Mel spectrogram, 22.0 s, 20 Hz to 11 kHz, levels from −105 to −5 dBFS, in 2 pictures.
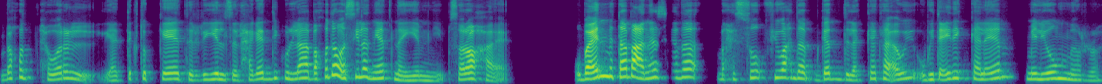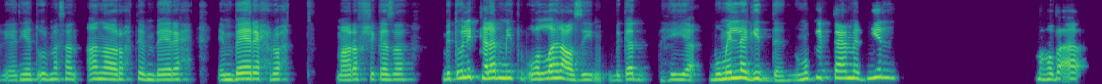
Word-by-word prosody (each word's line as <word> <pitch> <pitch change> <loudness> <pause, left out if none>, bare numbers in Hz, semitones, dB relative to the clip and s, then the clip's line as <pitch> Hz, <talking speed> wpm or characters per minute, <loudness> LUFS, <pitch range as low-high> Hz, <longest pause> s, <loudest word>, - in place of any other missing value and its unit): باخُد 260 +6 -7
حوار 215 +5 -3
ال 230 -7 -5
يعني 170 0 -9
التيكتوكات 230 +1 -3
الreels 200 +2 -2
الحاجات 205 +5 -3
دي 255 +4 -5
كلها 250 +1 0
باخُدها 315 +11 +1
وسيلة 305 +2 +1
إن 245 - -2
هي 255 +1 +2
تنيمني 175 -8 -6
بصراحة 230 +3 0
يعني، - - -12 0.6
وبعدين 230 +11 +7
متابعة 315 -3 +7
ناس 275 +3 -2
كده 295 +2 -2
باحسه 220 +6 -6
في 275 +1 -5
واحدة 270 -3 0
بجد 220 -2 -5
لكاكة 230 +6 -4
أوي 220 +6 -2
وبتعيد 205 +4 -2
الكلام 255 +4 -2
مليون 225 +2 0
مرة، 190 -7 -4
يعني 185 +3 -6
هي 205 - -1
تقول 210 +1 -5
مثلًا 220 0 -5
أنا 225 -1 +2
رُحت 215 +2 -5
امبارح، 205 0 -1 0.3
امبارح 225 +3 +3
رُحت 215 0 -4 0.4
ما 190 - -1
اعرفش 215 +2 -1
كذا، 210 0 -3 0.3
بتقول 245 +6 +2
الكلام 270 -2 +5
ميت 260 -1 +2
والله 230 +3 +3
العظيم 205 -4 +2
بجد 205 +2 -4
هي 195 +1 -3
مُملّة 245 +7 +6
جدًا، 220 -8 0
وممكن 245 +6 -2
تعمل 265 -1 +4
reel 270 +4 +2 1.4
ما 220 - -4
هو 215 - 0
بقى 240 +4 -2
225 Hz, 155 wpm, -24 LUFS, 205-255 Hz, 1.4 s, وبعدين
